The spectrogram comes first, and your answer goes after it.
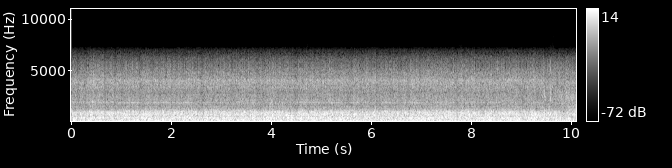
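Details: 1999 Chevy S-10 ZR2 at cold startup: loud steady idle with a dense clattering engine knock running through it.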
